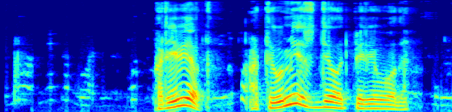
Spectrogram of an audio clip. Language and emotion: Russian, positive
